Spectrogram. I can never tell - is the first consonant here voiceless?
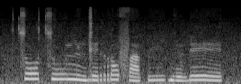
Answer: yes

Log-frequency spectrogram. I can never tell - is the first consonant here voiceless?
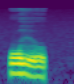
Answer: no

